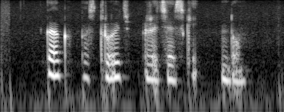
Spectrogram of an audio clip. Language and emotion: Russian, neutral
